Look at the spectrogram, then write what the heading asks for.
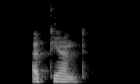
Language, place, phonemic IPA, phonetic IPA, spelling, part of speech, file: Hindi, Delhi, /ət̪.jənt̪/, [ɐt̪.jɐ̃n̪t̪], अत्यन्त, adjective, LL-Q1568 (hin)-अत्यन्त.wav
- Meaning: alternative spelling of अत्यंत (atyant)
